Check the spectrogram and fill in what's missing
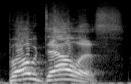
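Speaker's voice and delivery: slow, loud, stretched-out name call; announcer call. Acted. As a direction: draw the name out like a ring announcer. Announcing the next countdown entry.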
